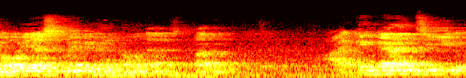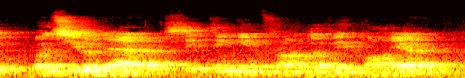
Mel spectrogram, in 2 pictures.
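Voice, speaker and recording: A man's voice: fairly low pitch, noisy background. A man with an Italian accent giving a casual seminar talk on job interviews, chatty and full of fillers and repeated words. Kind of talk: informal career seminar talk. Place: large echoey hall. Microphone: distant from the microphone. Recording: very echoey hall, voice from far off.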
